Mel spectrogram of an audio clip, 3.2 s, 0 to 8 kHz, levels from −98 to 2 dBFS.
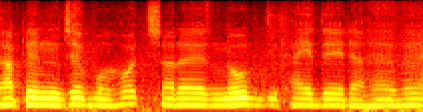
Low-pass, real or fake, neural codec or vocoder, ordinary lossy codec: none; fake; codec, 16 kHz, 0.5 kbps, X-Codec, HuBERT features, trained on balanced general audio; none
